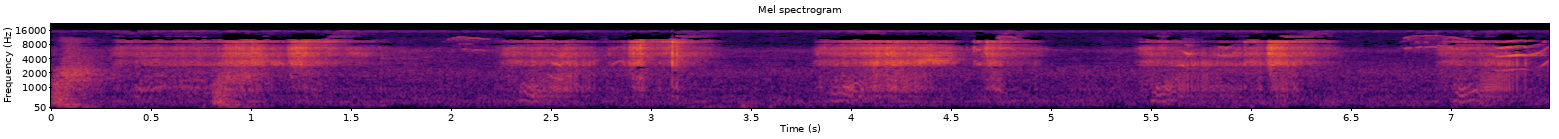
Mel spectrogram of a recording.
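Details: Snoring with a tonal quality: repeated rattling breath noises about every 1.5 seconds, some slightly tonal, in a quiet room.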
